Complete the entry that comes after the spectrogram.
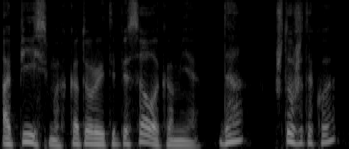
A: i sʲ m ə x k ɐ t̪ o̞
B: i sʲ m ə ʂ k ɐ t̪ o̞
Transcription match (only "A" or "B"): A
